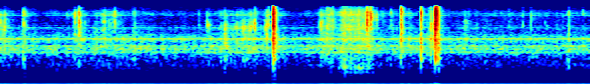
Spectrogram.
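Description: Faint, scattered clicks and light taps as small plastic and metal parts are handled: a screwdriver working the screws of a Roomba's circuit board and wire connectors being pushed back on. The sharpest clicks come about two seconds in and as a pair just after three seconds.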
